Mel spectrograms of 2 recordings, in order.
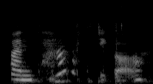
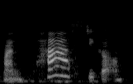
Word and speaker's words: fantástico: Any word that doesn't have, that has a stress on the third from last syllable. Fantástico. Ooh, fantástico.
